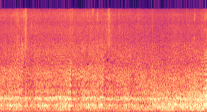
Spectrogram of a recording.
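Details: Warm February day with honey bees flying out; a softer, blurred buzzing hum runs throughout beneath a faint background hiss, growing slightly louder toward the end.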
